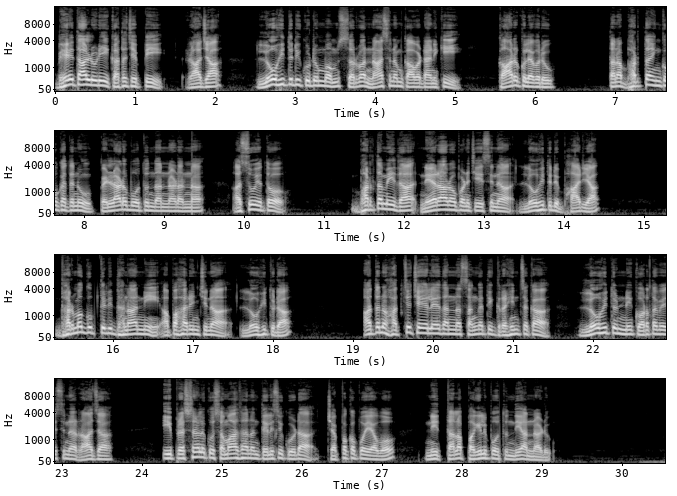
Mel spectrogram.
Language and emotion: Telugu, neutral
